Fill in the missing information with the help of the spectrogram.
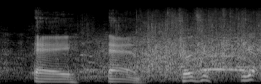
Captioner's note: cheers and applause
